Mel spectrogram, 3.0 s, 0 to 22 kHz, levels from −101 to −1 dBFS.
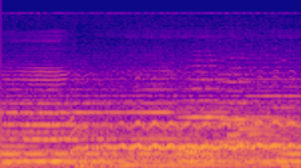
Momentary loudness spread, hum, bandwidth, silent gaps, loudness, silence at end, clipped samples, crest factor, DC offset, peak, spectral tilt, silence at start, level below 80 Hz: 3 LU; none; 6 kHz; none; -27 LUFS; 0 s; under 0.1%; 14 dB; under 0.1%; -12 dBFS; -9 dB/octave; 0 s; -40 dBFS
